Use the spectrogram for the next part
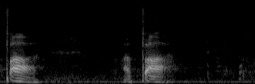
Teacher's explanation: There are bilabial ejective stops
